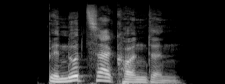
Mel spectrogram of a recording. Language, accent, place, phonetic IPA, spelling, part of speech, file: German, Germany, Berlin, [bəˈnʊt͡sɐˌkɔntən], Benutzerkonten, noun, De-Benutzerkonten.ogg
- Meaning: plural of Benutzerkonto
